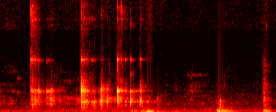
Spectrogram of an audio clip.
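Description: Glasses clinking together in a toast, several bright clinks in a quick cluster followed by a few separate taps, close but quiet in an otherwise still room.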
